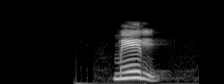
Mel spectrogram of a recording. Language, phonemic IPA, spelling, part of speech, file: Tamil, /meːl/, மேல், adjective / noun / postposition / particle / adverb, Ta-மேல்.ogg
- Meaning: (adjective) 1. up, above, upper, higher 2. superior, better 3. west, western; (noun) 1. that which is above or over; upper side; surface 2. the sky, visible heavens 3. west 4. leadership; superiority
